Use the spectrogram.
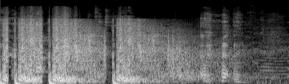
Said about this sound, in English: Ben, please press some gunshots for yourself, please.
